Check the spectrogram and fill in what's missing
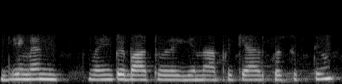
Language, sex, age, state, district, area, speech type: Urdu, female, 18-30, Bihar, Khagaria, rural, conversation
